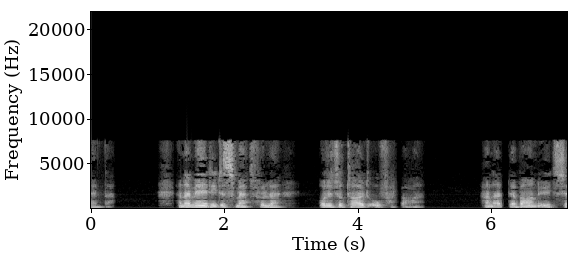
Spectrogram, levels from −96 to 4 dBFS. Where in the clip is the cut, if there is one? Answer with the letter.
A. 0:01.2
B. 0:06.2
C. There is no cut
B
